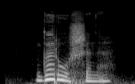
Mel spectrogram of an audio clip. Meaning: 1. pea (seed), singulative of горо́х (goróx) 2. something round and small resembling a pea
- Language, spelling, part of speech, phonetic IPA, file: Russian, горошина, noun, [ɡɐˈroʂɨnə], Ru-горошина.ogg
